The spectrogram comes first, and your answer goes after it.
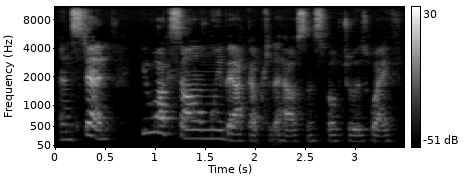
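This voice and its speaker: A woman's voice: fairly low pitch, big pitch swings, brisk, fairly bright tone. A woman reading a children's storybook aloud as a story-time narrator. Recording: voice distant from the mic.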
